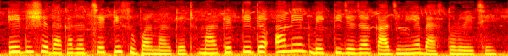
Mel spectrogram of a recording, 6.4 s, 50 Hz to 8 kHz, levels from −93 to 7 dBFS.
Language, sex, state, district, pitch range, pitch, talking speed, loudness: Bengali, female, West Bengal, Cooch Behar, 185-270 Hz, 220 Hz, 150 wpm, -16 LUFS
